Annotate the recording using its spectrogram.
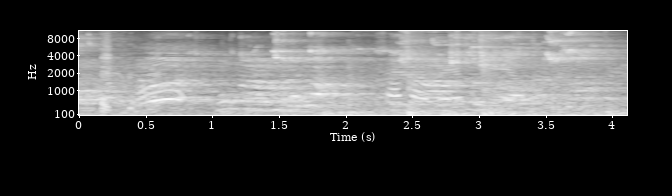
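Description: Indoor basketball play on a hardwood gym floor: sneakers squeaking in short sharp glides and the ball bouncing, echoing around the large hall.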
